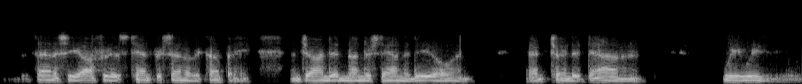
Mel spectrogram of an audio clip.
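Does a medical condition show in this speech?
Yes: Parkinson's disease.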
